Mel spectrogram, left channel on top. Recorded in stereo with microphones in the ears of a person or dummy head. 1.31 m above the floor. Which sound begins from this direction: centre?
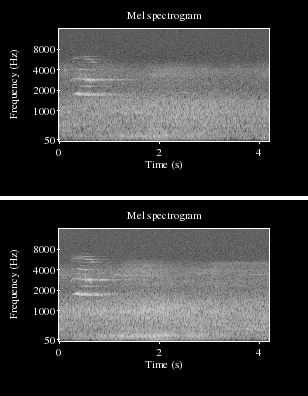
A cat meowing, at 0.2 s.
